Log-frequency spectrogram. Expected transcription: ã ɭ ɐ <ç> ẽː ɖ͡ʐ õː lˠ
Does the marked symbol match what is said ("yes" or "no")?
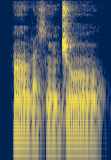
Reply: yes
